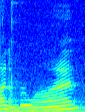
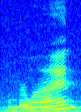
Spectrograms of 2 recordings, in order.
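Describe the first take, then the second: No difference in how they are said.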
